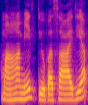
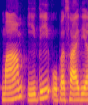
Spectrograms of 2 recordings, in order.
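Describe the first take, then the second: First: The words are run together as one word. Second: The words are said as separate words.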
